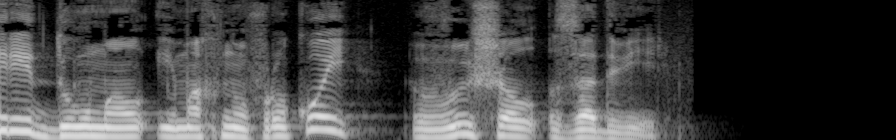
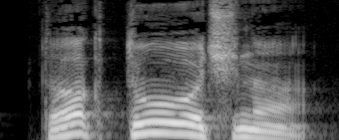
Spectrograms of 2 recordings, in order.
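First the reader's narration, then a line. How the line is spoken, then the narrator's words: Displeased grumble. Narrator (Russian): недовольно пробурчал Нанос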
